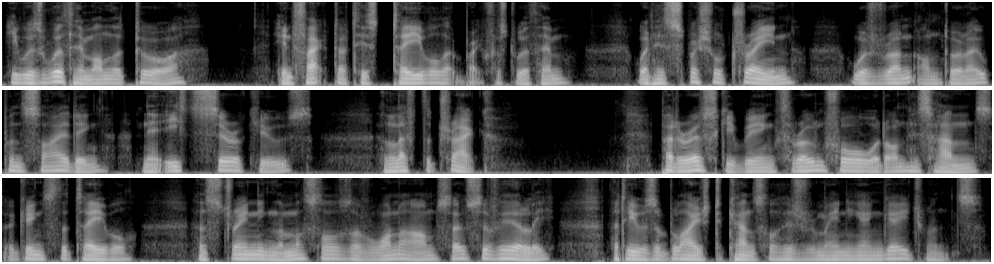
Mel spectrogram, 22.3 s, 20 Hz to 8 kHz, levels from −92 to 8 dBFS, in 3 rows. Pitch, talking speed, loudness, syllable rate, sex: 95 Hz, 165 wpm, -23 LUFS, 5.1 syllables/s, male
